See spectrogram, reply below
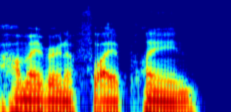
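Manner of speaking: plain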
